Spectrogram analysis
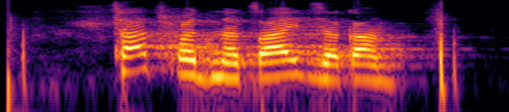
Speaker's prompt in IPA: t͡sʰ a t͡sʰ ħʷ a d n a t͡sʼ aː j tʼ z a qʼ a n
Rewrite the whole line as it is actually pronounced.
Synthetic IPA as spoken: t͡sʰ a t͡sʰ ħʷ a d n a t͡sʼ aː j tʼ z a kʼ a n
